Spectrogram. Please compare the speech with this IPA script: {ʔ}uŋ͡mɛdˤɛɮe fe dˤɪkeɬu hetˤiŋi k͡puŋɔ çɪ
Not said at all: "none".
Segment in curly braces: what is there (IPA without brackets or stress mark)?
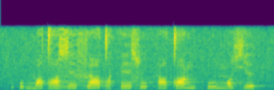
ʔ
